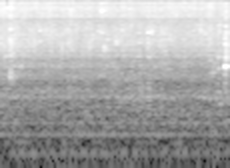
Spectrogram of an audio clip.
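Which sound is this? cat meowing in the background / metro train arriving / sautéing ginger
sautéing ginger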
